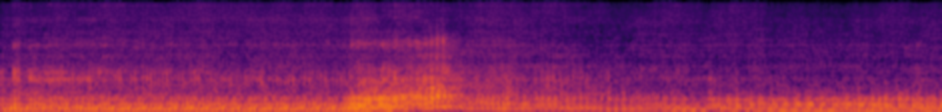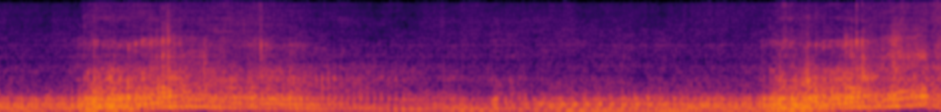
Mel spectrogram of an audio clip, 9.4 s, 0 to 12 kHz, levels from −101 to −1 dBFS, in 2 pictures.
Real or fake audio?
fake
